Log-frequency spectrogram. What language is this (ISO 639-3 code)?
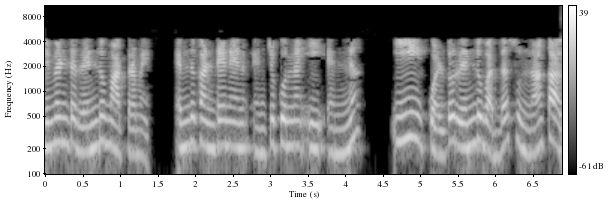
tel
